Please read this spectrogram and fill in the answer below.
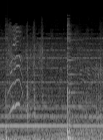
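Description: Suspenseful horror-film score: a steady droning chord with a short high squeal that rises and falls near the start, and one sharp hit about a second and a half in.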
